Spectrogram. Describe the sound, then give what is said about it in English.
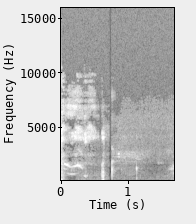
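Faint, raspy breathing with a slight wheeze, punctuated by a couple of short, soft breathy bursts, quiet over a low hiss with no talking, picked up by an open microphone. “I feel like I hear a hot mic. If someone can help me out. I keep hearing like breathing or something.”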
